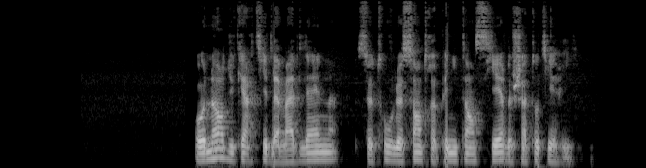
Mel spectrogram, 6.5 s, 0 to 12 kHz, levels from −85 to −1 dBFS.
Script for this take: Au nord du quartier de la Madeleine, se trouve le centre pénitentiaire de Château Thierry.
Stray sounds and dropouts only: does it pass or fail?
pass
